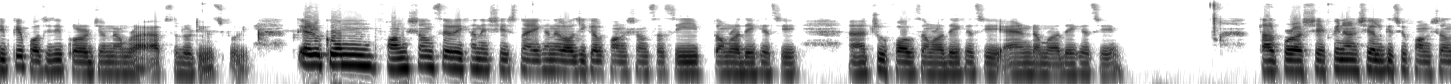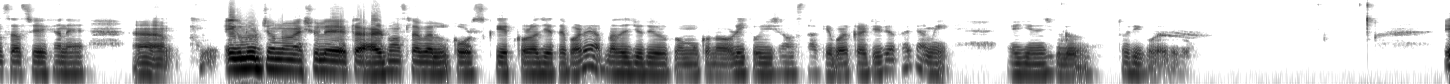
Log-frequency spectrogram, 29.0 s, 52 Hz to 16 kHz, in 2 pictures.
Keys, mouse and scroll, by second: 1.9 click, 5.2 click, 13.1 click, 15.8 scroll down 1, 20.8 scroll up 1, 25.4 click, 27.6 click.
